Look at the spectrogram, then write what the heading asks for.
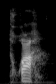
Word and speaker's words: Troyes: And how do you say Troyes? Is it Trois? Trois. Trois. Okay. I like that. Un, deux, trois. Okay, so they lost at home to Montpellier, who it's not a big surprise there.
